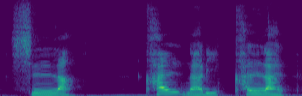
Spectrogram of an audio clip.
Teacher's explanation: 니은인 비음이 유음, 리을의 앞 또는 뒤에서 나와서 유음인 리을로 바뀐다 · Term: 유음화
